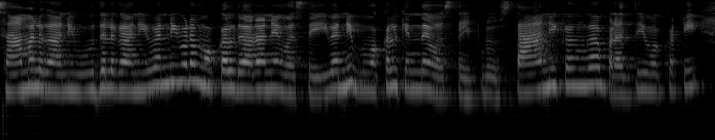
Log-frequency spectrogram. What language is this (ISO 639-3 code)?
tel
